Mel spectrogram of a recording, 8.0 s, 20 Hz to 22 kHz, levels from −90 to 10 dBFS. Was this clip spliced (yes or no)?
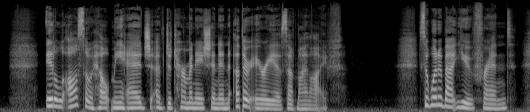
yes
